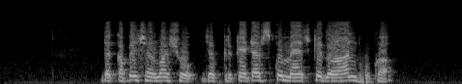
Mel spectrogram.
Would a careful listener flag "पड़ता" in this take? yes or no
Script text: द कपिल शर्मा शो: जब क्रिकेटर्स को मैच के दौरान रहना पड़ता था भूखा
yes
